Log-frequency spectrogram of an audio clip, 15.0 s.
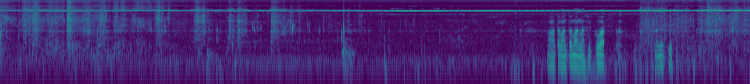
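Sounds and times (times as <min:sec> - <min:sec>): footsteps through leaf litter: 0:00.0 - 0:05.8, 0:12.8 - 0:15.0
high-pitched whine: 0:00.0 - 0:15.0.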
